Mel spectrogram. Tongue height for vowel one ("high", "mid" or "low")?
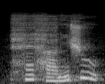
mid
